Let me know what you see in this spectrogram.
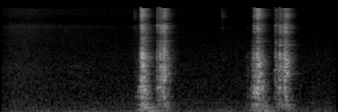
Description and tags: Light string
The sound of a pull string light being turned on and off
click, light, pull, string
